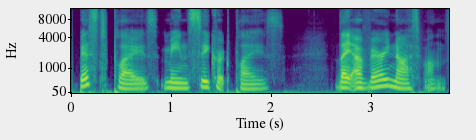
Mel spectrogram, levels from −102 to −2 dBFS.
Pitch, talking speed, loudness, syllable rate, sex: 175 Hz, 160 wpm, -20 LUFS, 4.1 syllables/s, female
